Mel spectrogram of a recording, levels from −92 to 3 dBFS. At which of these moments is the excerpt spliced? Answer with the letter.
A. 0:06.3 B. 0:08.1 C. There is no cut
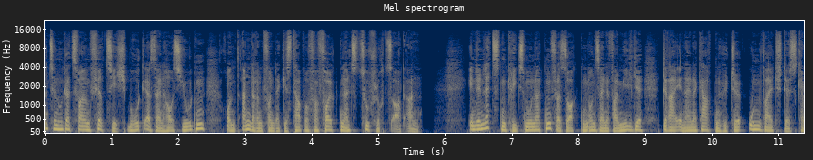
B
